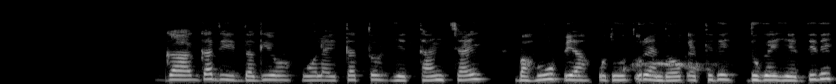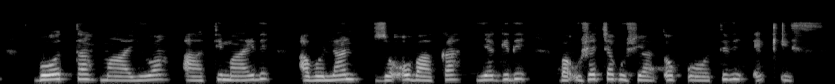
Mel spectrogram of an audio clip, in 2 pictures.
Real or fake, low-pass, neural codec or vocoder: real; 7.2 kHz; none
